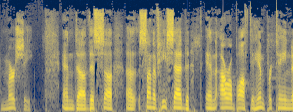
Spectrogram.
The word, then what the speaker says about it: Chesed: Verse 10, the son of Hesed, or Ben Hesed. Hesed, I'm not good at pronouncing it. It's Chesed would be mercy.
